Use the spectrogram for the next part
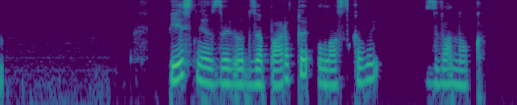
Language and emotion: Russian, neutral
